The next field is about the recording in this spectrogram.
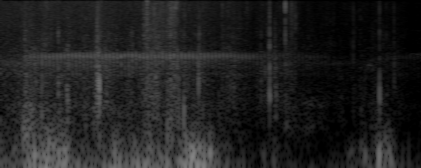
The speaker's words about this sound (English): And we've just had two nightjars over our heads.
